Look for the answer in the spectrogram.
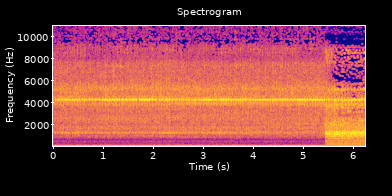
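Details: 1966 Ford Thunderbird barn find, after a new timing chain, a new water pump, a reconditioned radiator and A/C upgrades, idling while the A/C is charged: a steady deep low idle with an even beat and faint fan hiss, no knocks or ticks.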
